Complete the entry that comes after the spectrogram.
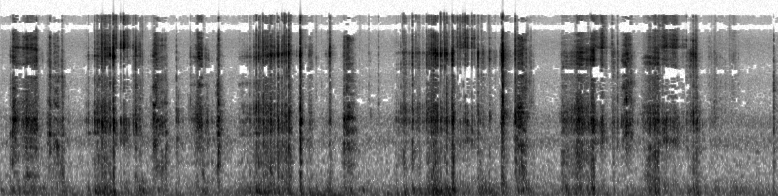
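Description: A box-cutter blade cuts thin fringe strips into a solid orange bar of dry soap. Bursts of dry, bright scraping and crisp crackling come in quick strokes with short pauses between. Each cut stops sharply with no ringing.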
